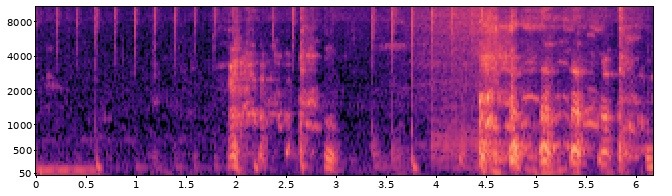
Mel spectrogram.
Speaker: Damn. I I laughed so hard it made me cough.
